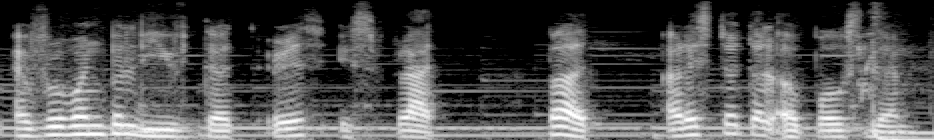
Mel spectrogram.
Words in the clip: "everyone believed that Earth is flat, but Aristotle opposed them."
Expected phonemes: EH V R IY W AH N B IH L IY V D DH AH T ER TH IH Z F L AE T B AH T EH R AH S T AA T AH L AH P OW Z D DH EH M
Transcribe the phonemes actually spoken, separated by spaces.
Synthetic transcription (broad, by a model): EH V R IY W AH N B IH L IY V D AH T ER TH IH S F L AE T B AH T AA R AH S T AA T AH L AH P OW S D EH M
